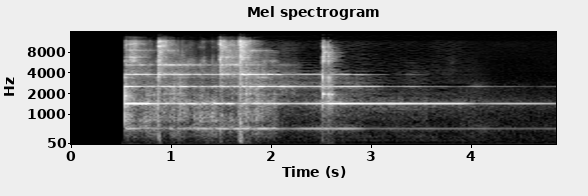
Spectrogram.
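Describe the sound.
A bell rings to close part of a memorial ceremony for the dead: a few quick bright strikes in succession, then a clear sustained tone that slowly fades, heard alone without voices.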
